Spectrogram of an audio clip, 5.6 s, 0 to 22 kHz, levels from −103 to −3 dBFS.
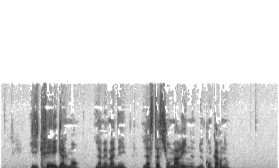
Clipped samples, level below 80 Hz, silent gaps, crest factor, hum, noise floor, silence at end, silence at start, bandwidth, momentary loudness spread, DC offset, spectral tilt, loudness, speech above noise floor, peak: under 0.1%; -40 dBFS; none; 24 dB; none; -65 dBFS; 1 s; 0.6 s; 11.5 kHz; 12 LU; under 0.1%; -4 dB/octave; -24 LUFS; 42 dB; -2 dBFS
